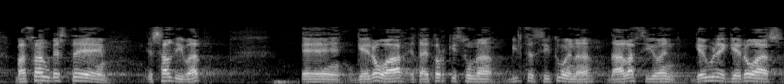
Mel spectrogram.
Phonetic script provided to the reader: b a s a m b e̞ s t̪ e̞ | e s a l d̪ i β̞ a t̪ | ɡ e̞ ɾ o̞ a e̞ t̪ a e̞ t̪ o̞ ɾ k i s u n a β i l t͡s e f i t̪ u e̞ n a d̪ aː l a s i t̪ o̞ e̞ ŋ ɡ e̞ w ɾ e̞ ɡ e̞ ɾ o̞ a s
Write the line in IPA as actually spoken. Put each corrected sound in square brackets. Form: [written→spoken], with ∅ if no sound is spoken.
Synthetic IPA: b a s a m b e̞ s t̪ e̞ | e s a l d̪ i β̞ a t̪ | ɡ e̞ ɾ o̞ a e̞ t̪ a e̞ t̪ o̞ ɾ k i s u n a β i l t͡s e [f→s] i t̪ u e̞ n a d̪ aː l a s i [t̪→∅] o̞ e̞ ŋ ɡ e̞ w ɾ e̞ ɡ e̞ ɾ o̞ a s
